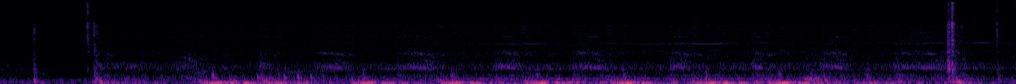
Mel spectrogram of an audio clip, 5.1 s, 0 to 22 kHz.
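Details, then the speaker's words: 2002 BMW E46 316 with N42 engine, cold morning, crank attempt 20: slow rhythmic pulses a bit over two per second, trying to fire but not catching. It finally starts on try 22. Owner reports no compression when cold. "Hope you can hear the sound while she's trying to light. Try number 20."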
